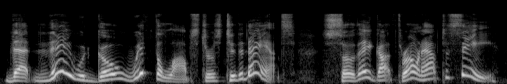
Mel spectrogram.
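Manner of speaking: loud, high, brisk Gryphon; a bold creature rattling off the answer. A narrator's reading. Gryphon explains.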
